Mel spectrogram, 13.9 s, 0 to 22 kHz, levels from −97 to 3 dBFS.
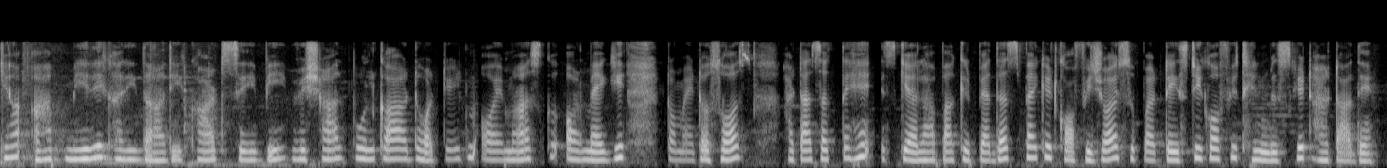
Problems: background sounds at intervals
